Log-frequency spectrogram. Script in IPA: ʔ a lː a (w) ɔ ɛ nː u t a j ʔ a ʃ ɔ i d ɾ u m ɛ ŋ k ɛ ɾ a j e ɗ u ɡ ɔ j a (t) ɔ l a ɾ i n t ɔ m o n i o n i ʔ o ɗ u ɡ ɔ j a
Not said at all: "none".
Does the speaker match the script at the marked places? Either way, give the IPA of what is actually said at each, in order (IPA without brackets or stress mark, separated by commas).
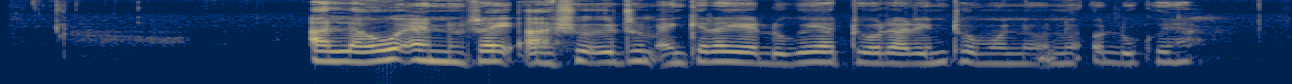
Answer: w, t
